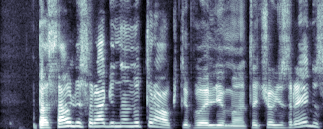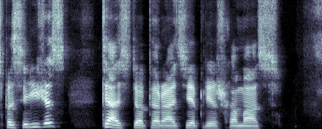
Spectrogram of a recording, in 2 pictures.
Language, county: Lithuanian, Marijampolė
